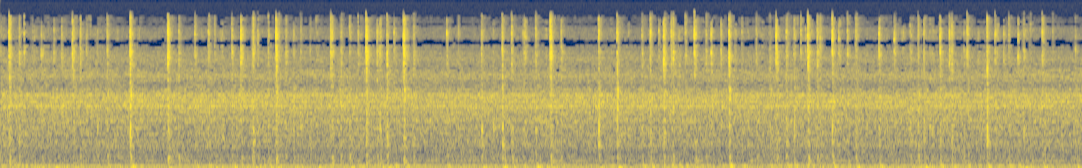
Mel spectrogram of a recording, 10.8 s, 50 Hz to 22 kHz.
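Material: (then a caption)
Plastic. Rapid fingertip typing on a small green-and-white plastic Dong Guan KPH-030 wireless Bluetooth keyboard with a built-in touchpad, its hollow, thin body lying flat on a desk mat. Quick, light clicks and clacks tumble out in an uneven stream over a steady low hum.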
